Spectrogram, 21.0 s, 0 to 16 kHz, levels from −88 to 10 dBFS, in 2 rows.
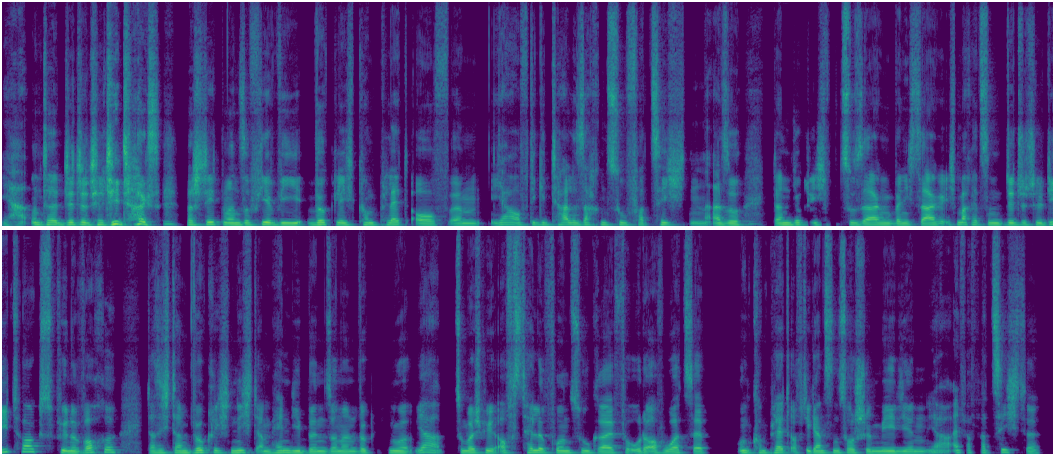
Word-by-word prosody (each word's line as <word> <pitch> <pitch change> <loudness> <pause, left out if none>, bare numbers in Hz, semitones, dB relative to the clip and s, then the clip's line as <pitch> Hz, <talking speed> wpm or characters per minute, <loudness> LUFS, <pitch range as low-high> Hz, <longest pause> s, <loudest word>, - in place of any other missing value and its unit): Ja, 115 - -4
unter 135 0 +2
Digital 140 +1 +3
Detox 160 +3 +6 0.2
versteht 140 +3 +2
man 130 -1 +3
so 130 +1 0
viel 130 0 +3
wie 125 -1 +3
wirklich 130 0 +1
komplett 130 0 -1
auf, 115 0 0
ähm, 115 -1 -2
ja, 140 +4 -3
auf 125 -1 -3
digitale 130 +1 -1
Sachen 130 +1 -3
zu 130 +1 0
verzichten. 125 0 -4
Also, 125 0 +1 0.3
dann 125 +1 +2
wirklich 130 -1 -4
zu 140 - 0
sagen 125 -1 +2
wenn 120 - +1
ich 120 0 -3
sage: 120 -1 +4
„Ich - - -8
mache 140 0 +1
jetzt 130 0 -4
'n 125 -2 +1
Digital 125 -1 0
Detox 200 - -1
für 140 -4 +1
'ne 120 -2 +1
Woche," 160 +4 0 0.3
dass 120 0 -3
ich 125 +1 -1
dann 125 -2 0
wirklich 140 -3 0
nicht 140 +2 0
am 115 - -2
Handy 130 0 +2
bin, 120 0 -1
sondern 115 0 -2
wirk 125 0 -1
nur, 125 -3 +1
ja, 160 -1 -2
zum 130 - -1
Beispiel 130 0 +2
aufs 130 -1 -2
Telefon 135 -2 +2
zugreife 120 -1 0
oder 125 -1 +1
auf 120 - 0
Whatsapp 120 -2 0 0.3
und 135 -1 0
komplett 135 +1 -2
auf - - -7
die - - -1
ganzen 125 0 0
Social 125 -1 -1
Medien, 115 -1 0
ja, - - -7
einfach 140 +1 -7
verzichte. 140 -4 -4
125 Hz, 190 wpm, -23 LUFS, 120-135 Hz, 0.3 s, Detox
